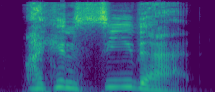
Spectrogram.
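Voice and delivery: high, impatient shout back; called back. A narrator's reading. Eddie cuts off the constable's introduction, calling back high. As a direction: cut in with a high call. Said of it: "Eddie called back".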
